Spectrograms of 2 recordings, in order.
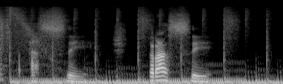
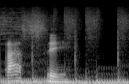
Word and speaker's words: Straße: Tiene un sonido de doble S, de dos S en alemán.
